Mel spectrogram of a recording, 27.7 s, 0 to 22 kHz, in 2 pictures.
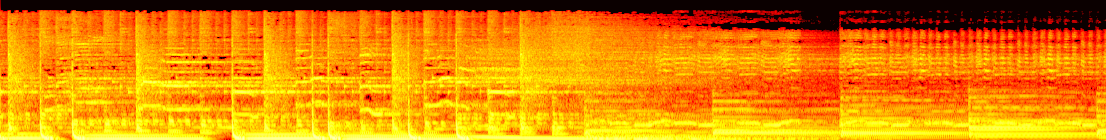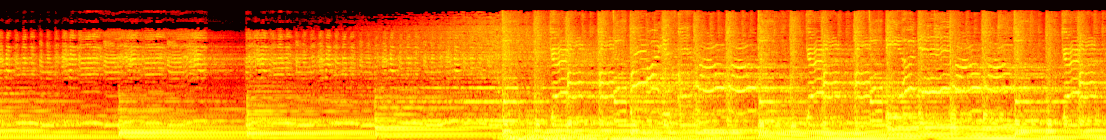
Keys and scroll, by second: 27.4 ctrl+j.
